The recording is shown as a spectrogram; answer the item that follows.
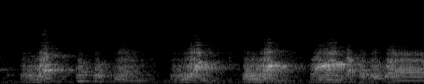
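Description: Trombone playing a string of short, accented blasts, about five in four seconds, each swelling quickly and dying away, over a faint steady low drone.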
